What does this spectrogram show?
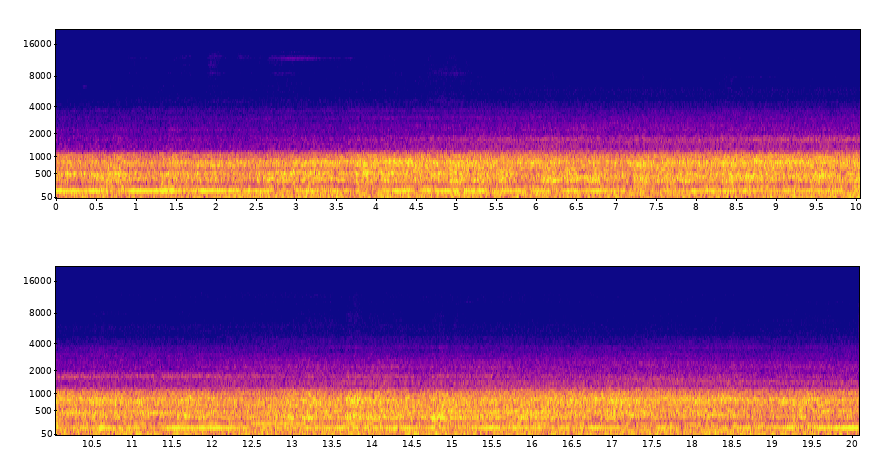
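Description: A Jakarta MRT train rumbles steadily between Lebak Bulus station and Blok A station, a loud, continuous low roar with a sustained humming tone and faint rattling, no voices, holding the same level throughout.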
